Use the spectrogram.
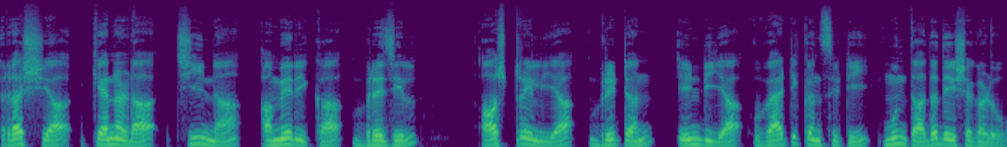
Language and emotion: Kannada, neutral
